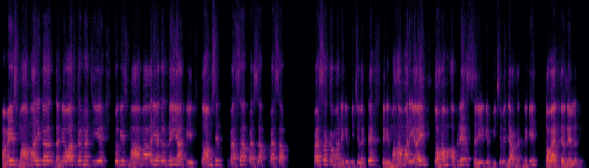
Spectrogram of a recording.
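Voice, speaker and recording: A man's voice: very high voice, brisk, fairly bright tone. Man interpreting over a video call. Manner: fluent, restates each point in full. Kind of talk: consecutive interpretation.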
